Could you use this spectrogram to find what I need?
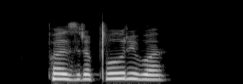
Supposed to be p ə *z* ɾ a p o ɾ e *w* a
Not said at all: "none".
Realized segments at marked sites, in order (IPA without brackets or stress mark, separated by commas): z, w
